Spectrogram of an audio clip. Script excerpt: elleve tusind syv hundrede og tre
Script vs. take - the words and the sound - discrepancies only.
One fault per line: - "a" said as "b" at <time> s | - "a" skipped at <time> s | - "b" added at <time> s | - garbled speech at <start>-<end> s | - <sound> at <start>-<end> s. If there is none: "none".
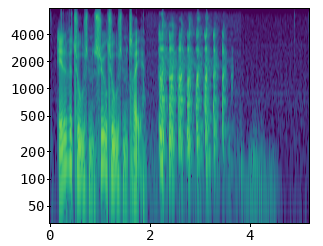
- "hundrede" said as "tusind" at 1.1 s
- laugh at 2.2-3.7 s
